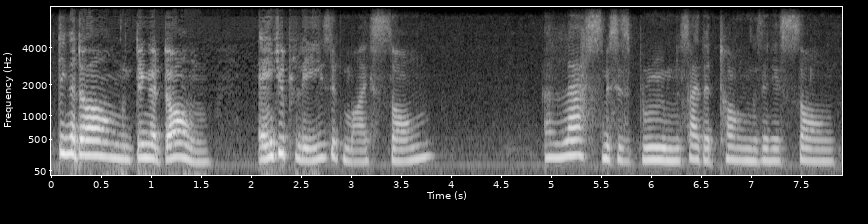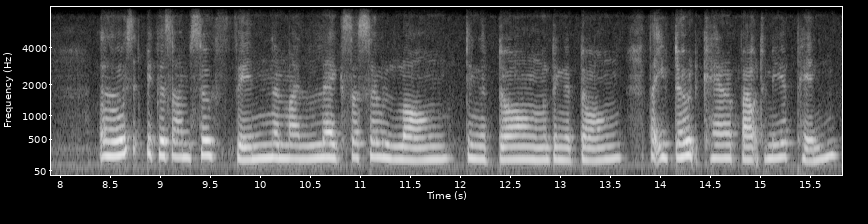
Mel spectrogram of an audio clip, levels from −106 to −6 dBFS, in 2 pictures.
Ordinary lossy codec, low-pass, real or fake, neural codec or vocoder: Opus, 16 kbps; 7.2 kHz; real; none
